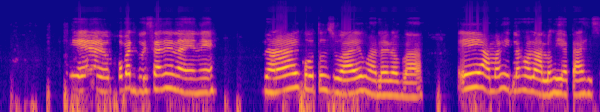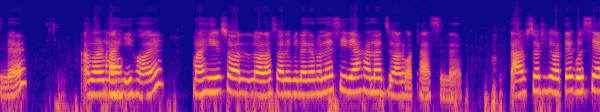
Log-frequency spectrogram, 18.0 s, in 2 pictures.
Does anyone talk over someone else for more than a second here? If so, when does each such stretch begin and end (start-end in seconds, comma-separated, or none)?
none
